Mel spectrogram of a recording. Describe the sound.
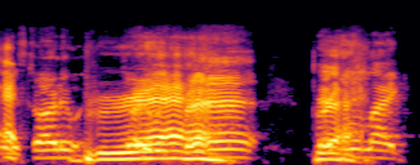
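A person imitates a sheep, letting out a short bleat followed by a long, wavering baa, then, after a brief pause, one more shorter bleat, loud.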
